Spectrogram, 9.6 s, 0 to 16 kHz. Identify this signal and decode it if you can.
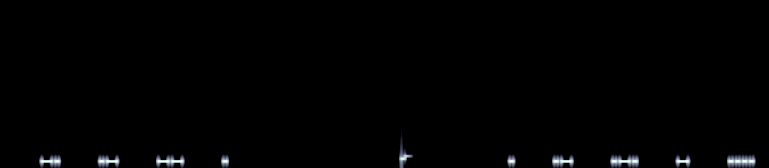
Morse code, heard as a keyed tone, about 27 wpm, spaced as for 13 wpm, 700 Hz. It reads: NAME EARTH
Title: 4x Character Spacing - Top 200 Words - 28wpm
